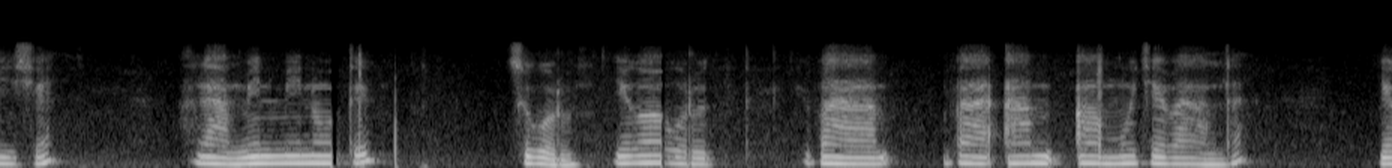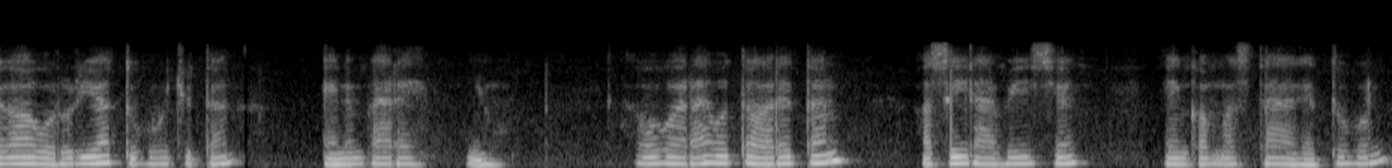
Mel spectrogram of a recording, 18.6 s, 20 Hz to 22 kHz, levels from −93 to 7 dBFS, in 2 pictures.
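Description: At 2.21 to 2.28 s the speech smears briefly, the sign of lost AMR speech frames: about 40 ms (two frames) failed checks, and the decoder extended the last pitch and vocal tract shape at falling gain. Unlike a hard dropout, the sound fades to near silence within the two frames rather than cutting off with a click. The speech returns weak.

Between 2.40 and 2.66 s come two sharp loud pops, about 15 dB above the speech, which continues beneath them. The likely cause is a voltage step from a switch, plug or static.

A single frame is lost at 4.41 to 4.50 s, a 20 ms dip and warble.

Another loud pop, again about 15 dB over the speech, lands at 7.34 s. It is abrupt and sits on top of the audio rather than replacing it, which separates it from frame loss.

Right after "yekokorurio tuguchuton" at 10.91 s, one more 20 ms frame is concealed with the same brief warble.

A final single pop at 15.63 s stands about 15 dB above the speech, over the light HD Voice wideband coding.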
